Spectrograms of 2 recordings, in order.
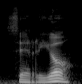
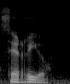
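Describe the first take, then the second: First: The stress falls on the last syllable of rió. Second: The stress falls on the first syllable of rió. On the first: The speaker calls it right. "you have to accentuate the last syllable" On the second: The speaker calls it wrong. "It's not se rió"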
